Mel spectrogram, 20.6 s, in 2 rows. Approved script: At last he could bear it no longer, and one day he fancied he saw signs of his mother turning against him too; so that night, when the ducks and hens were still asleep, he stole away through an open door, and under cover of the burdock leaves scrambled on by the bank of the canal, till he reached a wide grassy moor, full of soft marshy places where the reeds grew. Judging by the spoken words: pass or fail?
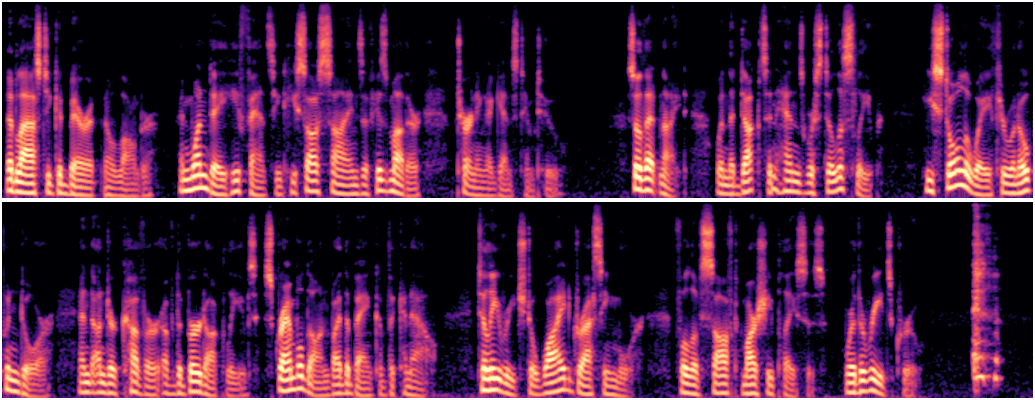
pass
